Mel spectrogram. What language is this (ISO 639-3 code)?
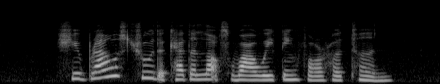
eng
